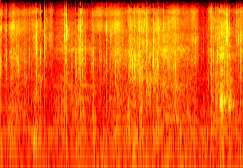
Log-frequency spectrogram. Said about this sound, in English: I could make it into a paper aeroplane, couldn't I? Shall I try that? It's a long time since I've made a paper aeroplane.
